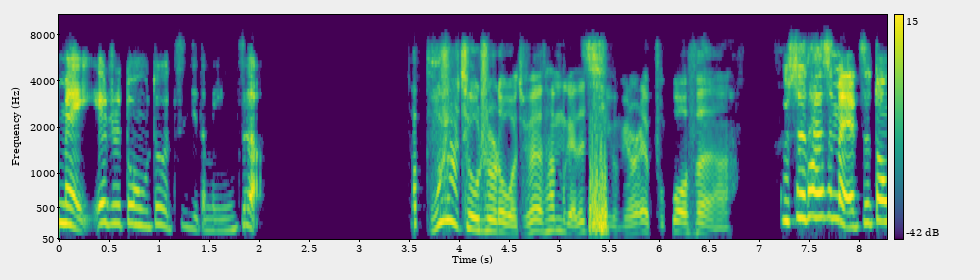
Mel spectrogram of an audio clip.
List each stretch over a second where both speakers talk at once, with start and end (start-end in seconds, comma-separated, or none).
none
